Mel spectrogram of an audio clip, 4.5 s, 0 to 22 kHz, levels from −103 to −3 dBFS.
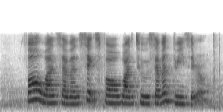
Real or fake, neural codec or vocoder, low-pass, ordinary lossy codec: real; none; 7.2 kHz; none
